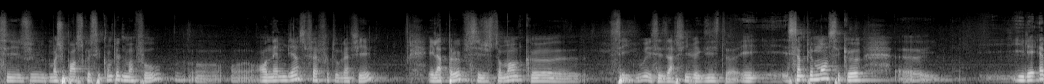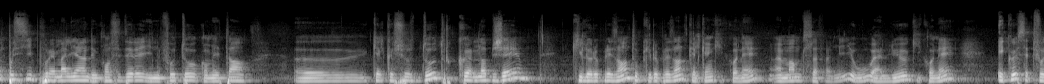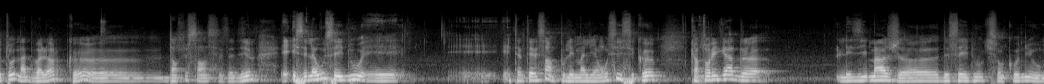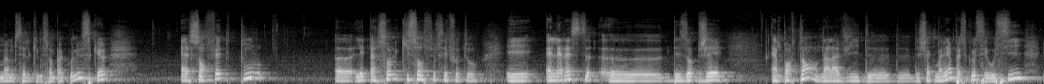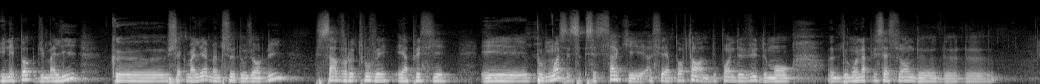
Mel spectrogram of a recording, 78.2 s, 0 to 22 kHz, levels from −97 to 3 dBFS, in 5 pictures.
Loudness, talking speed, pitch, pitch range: -24 LUFS, 135 wpm, 120 Hz, 110-145 Hz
